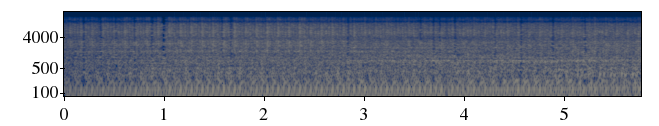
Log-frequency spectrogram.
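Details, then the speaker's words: 1978/79 VW Super Beetle convertible, fuel-injected flat-four after oil leak repair, warmed up a couple of minutes: low steady putter about three beats a second with no knocks or misses, no oil dripping; normal idle. "you let it warm up a little bit they'll be evened out it's been a couple of minutes definitely sounds a lot better than before"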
